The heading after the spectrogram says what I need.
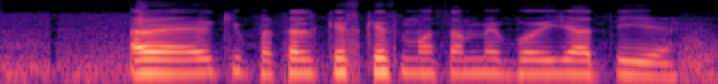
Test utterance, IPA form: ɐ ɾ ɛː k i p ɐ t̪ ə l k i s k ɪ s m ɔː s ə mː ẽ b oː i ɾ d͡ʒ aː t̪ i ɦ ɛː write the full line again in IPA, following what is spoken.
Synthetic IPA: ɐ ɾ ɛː k i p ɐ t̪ ə l k ɪ s k ɪ s m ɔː s ə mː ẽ b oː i d͡ʒ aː t̪ i ɦ ɛː

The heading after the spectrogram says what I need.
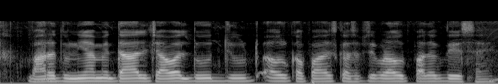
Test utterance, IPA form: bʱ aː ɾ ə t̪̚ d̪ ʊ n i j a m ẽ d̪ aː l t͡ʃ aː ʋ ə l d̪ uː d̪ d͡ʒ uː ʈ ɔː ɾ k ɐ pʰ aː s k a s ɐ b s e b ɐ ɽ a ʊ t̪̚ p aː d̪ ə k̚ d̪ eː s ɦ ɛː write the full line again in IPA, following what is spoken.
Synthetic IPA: bʱ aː ɾ ə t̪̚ d̪ ʊ n i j a m ẽ d̪ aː l t͡ʃ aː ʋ ə l d̪ uː d̪ d͡ʒ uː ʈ ɔː ɾ k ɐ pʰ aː s k a s ɐ b s e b ɐ ɽ a ʊ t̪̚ p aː d̪ ə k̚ d̪ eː s ɦ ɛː

